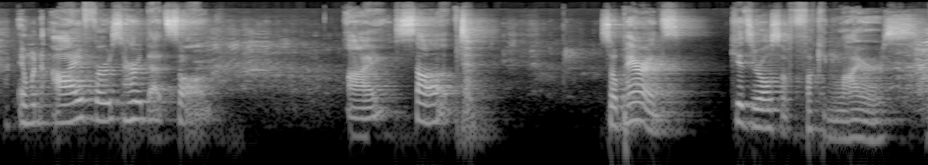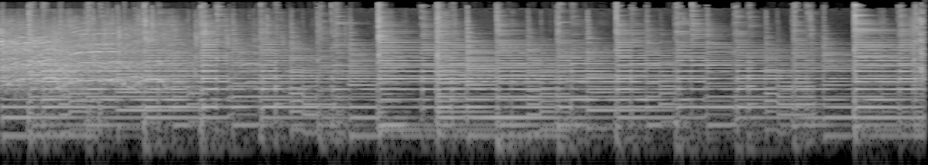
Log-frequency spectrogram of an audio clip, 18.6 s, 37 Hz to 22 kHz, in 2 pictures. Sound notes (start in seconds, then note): 0.0 audience laughing; 5.0 audience laughing softly; 9.0 audience laughing; 9.1 audience cheering; 10.0 bright guitar music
